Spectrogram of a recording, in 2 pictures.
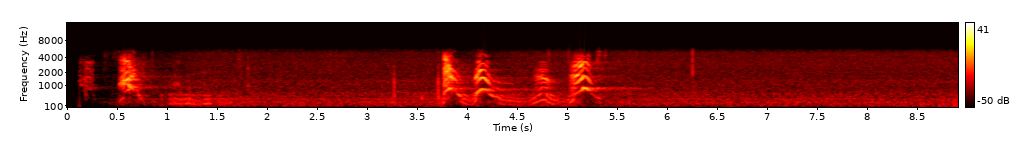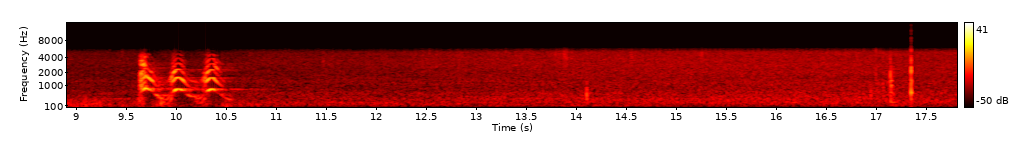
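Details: Rescue puppies, eleven weeks old, a lab hound mix and a beagle mix: a few high, sharp barks in short bursts near the start, at four to five seconds and around ten seconds, with quiet room hiss between.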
